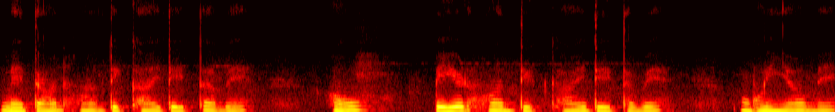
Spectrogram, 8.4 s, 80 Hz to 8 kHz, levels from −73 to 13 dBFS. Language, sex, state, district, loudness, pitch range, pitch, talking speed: Chhattisgarhi, female, Chhattisgarh, Sukma, -17 LUFS, 245-255 Hz, 250 Hz, 95 wpm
